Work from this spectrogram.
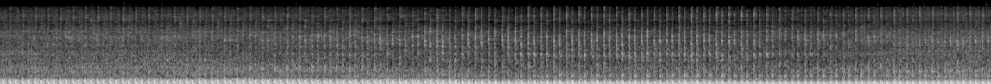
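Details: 1946 Indian Chief V-twin, original engine, restored, after 12+ years in storage and getting it running again: deep, even thumping idle about four beats a second, steady with no misses; healthy normal idle.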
